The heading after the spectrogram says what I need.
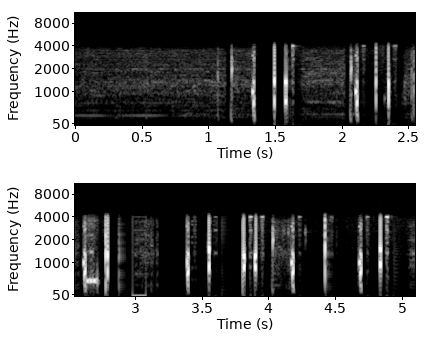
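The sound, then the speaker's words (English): Telephone keypad tones entering a passcode on a conference call line: many short, clipped beeps in quick, irregular succession, each a bright two-note tone, with brief gaps of silence between the presses. “Please enter your passcode followed by the pound sign. Please enter your host ID followed by the pound sign.”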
